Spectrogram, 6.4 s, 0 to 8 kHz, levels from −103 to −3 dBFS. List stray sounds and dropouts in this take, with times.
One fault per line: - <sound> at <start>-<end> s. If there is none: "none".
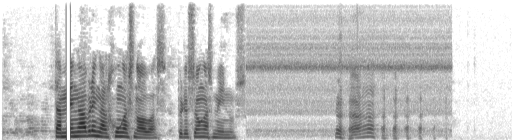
- dropout at 0.8-0.9 s
- laugh at 4.2-5.6 s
